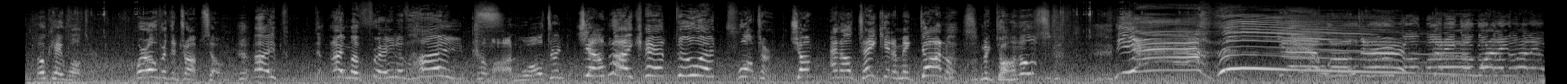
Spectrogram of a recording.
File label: Radio Spot Voiceover; McDonalds; Dropzone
